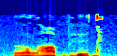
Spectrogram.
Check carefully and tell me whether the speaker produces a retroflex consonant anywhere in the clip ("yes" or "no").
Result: no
